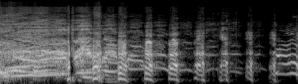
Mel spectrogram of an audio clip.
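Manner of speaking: high loud cackling laugh; real laugh, high and loud. Real, not acted. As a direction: burst out laughing. Laughing at own joke.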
